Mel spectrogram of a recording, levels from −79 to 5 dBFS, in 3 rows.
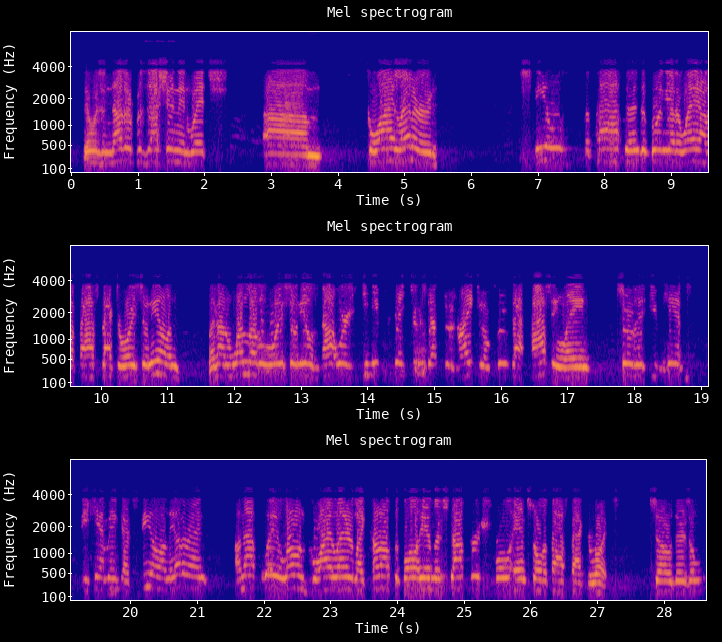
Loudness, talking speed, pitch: -25 LUFS, 185 wpm, 225 Hz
